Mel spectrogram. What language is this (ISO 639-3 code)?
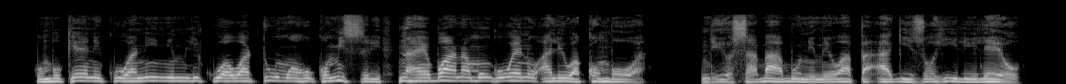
swa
